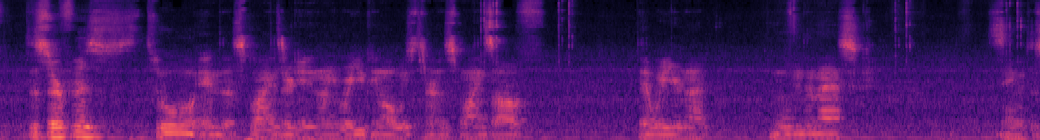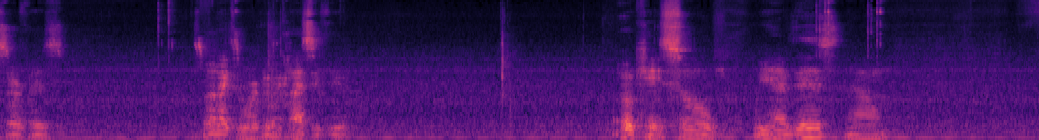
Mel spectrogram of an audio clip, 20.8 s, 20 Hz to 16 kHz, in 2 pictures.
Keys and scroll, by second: 16.4 shift+8.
